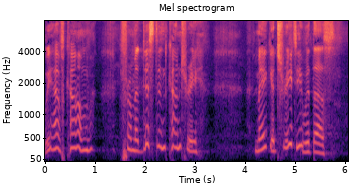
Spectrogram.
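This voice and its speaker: In a put-on character voice, the speaker sounds raspy and weary at a fairly high pitch, moving at a fairly slow pace with long, frequent pauses. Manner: parched, weary.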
